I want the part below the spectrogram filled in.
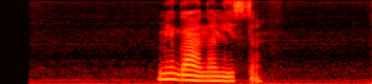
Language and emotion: Russian, neutral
